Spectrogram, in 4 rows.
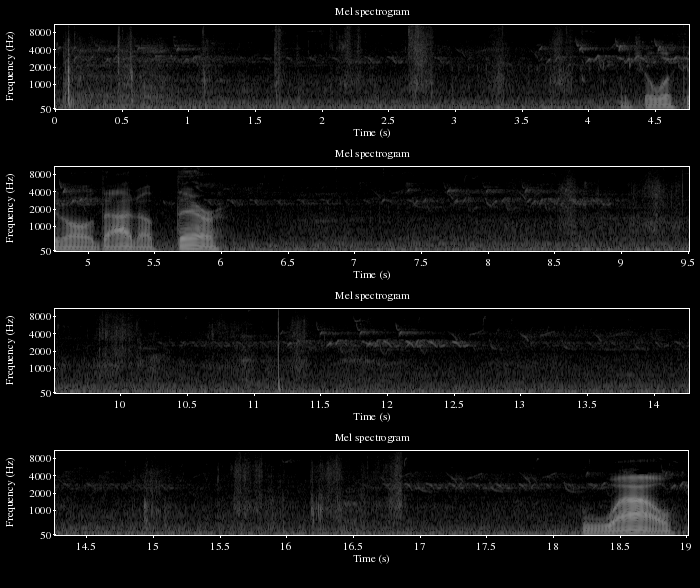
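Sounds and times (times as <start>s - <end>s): soft rustling footsteps: 0.0s - 4.8s, 8.1s - 12.2s, 14.3s - 17.1s
faint bird calls chattering: 0.0s - 19.0s.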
